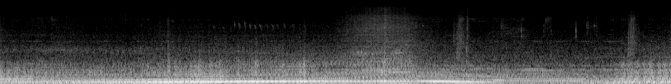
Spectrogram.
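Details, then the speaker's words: Lexus LS400 idling fairly decently, then the revving note climbs and falls with an uneven, stumbling, popping beat. A definite misfire. "whoa no no pop-pop definitely got a misfire I'll tell you oh yeah"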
